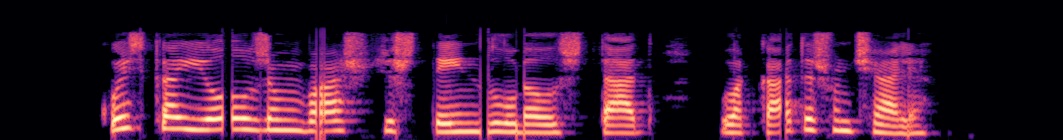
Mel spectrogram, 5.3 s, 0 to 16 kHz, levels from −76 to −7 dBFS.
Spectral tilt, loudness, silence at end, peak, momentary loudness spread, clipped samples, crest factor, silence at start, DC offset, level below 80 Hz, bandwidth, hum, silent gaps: -4.5 dB/octave; -15 LUFS; 0.7 s; 0 dBFS; 7 LU; under 0.1%; 16 dB; 0.55 s; under 0.1%; -52 dBFS; 7.4 kHz; none; 3.47-3.57 s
